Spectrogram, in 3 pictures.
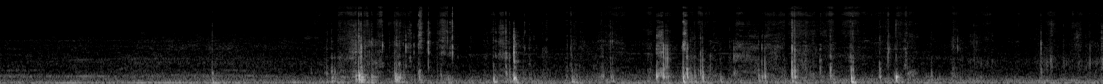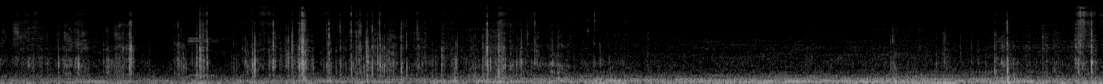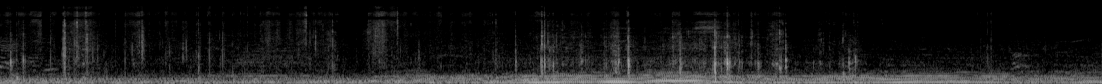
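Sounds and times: card and paper rustling: 0:03.2 - 0:17.5, 0:19.8 - 0:31.2.

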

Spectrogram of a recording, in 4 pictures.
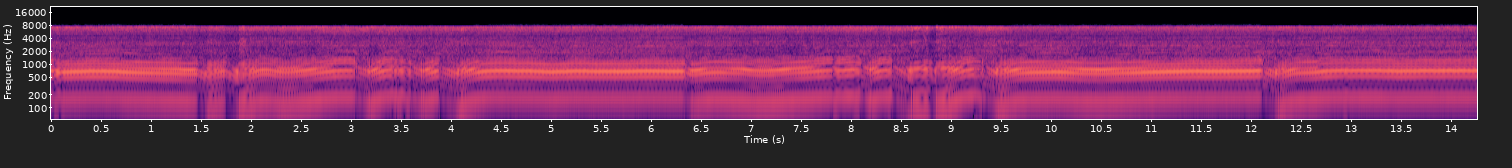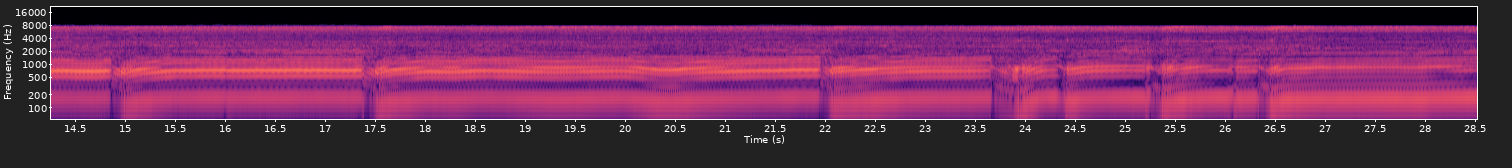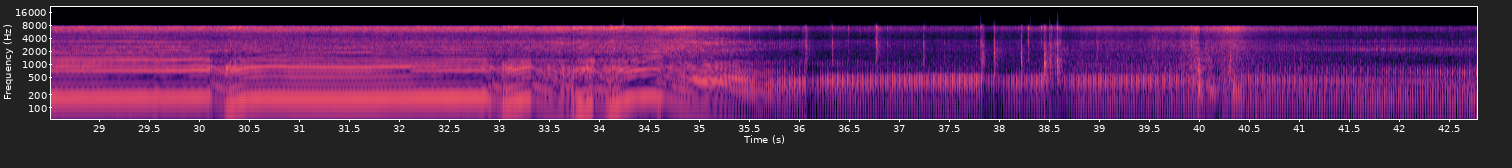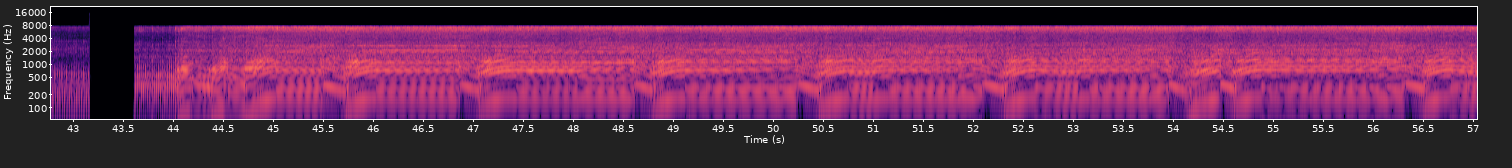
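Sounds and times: chainsaw cutting wood: 0:00.0 - 0:57.0
tree cracking and falling: 0:32.2 - 0:41.6.

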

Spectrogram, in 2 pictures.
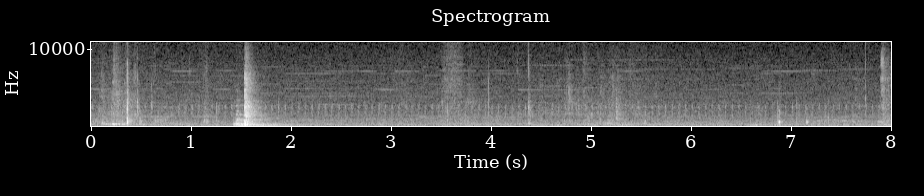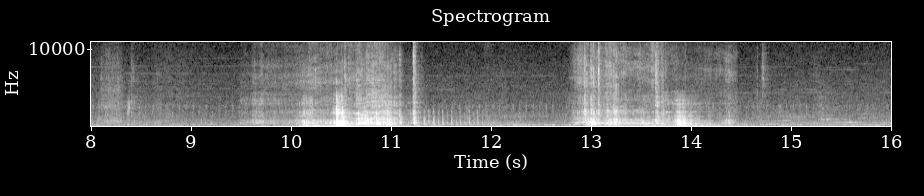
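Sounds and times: hand rubbing and scraping toy: 0:09.5 - 0:11.9, 0:12.8 - 0:14.5.

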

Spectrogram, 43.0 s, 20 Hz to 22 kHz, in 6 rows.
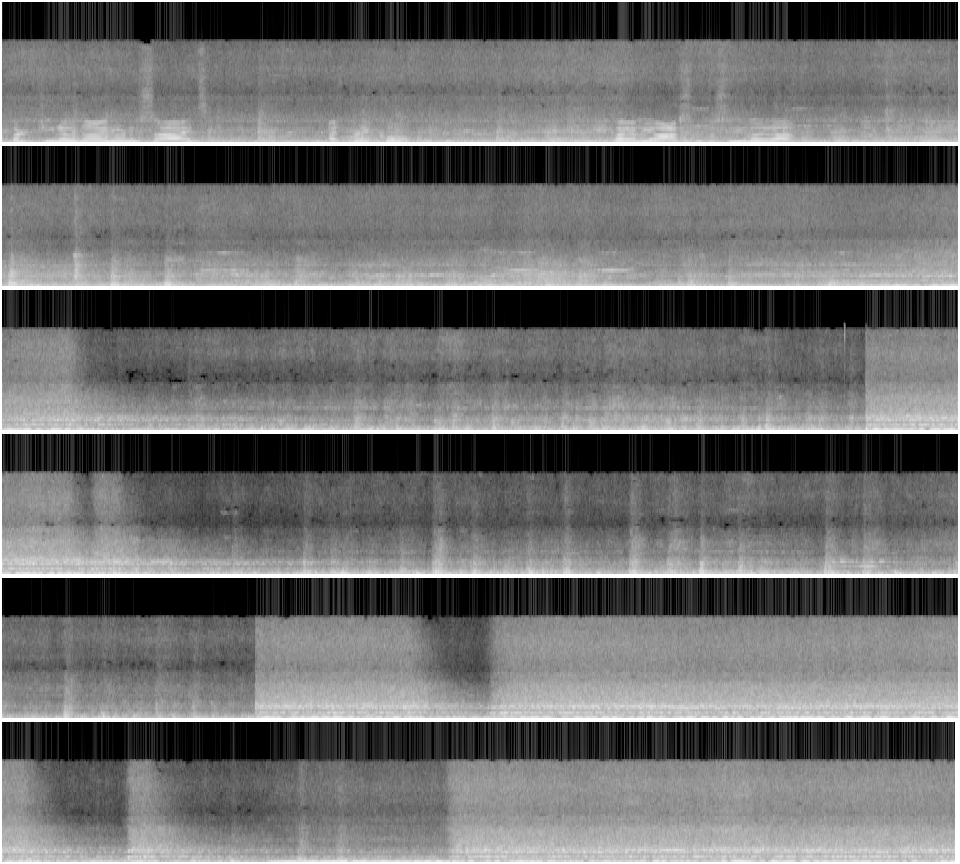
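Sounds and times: train rumble and rail clatter: 0:00.0 - 0:43.0
steam whistle blasts: 0:13.4 - 0:16.3, 0:20.8 - 0:23.6, 0:30.6 - 0:43.0.

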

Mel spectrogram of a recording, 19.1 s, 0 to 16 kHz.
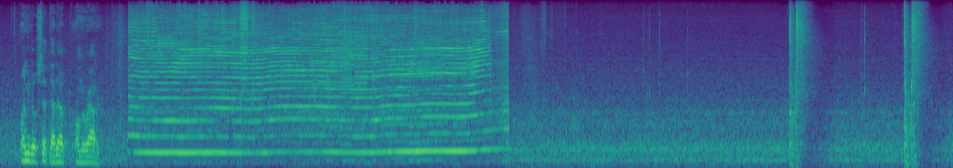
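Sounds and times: router motor whine: 0:02.6 - 0:10.2.

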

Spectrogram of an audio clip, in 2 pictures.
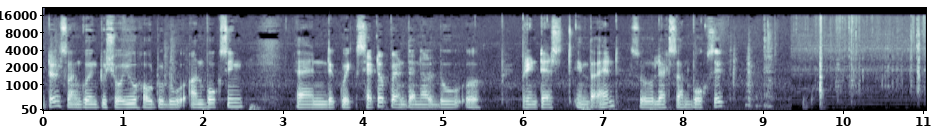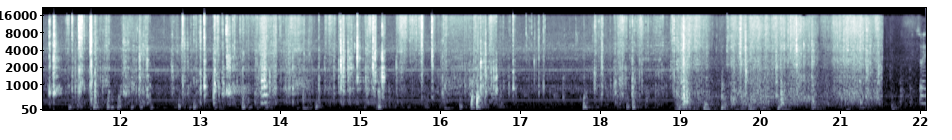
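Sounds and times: plastic bag crinkling: 0:09.5 - 0:21.6.

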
